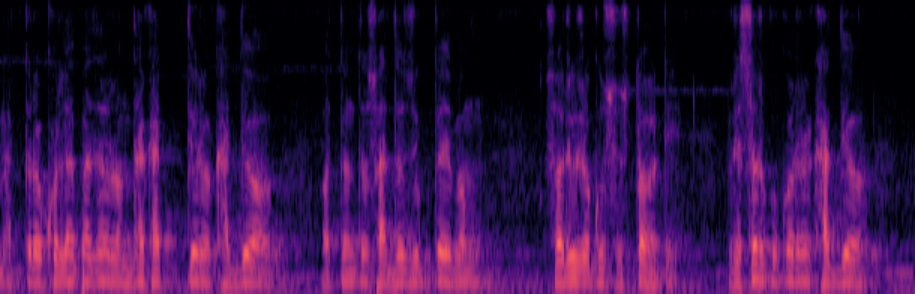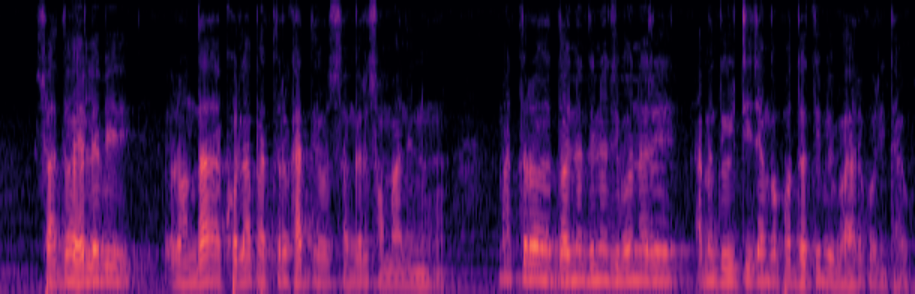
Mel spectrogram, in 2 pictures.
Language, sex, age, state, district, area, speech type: Odia, male, 60+, Odisha, Jajpur, rural, spontaneous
